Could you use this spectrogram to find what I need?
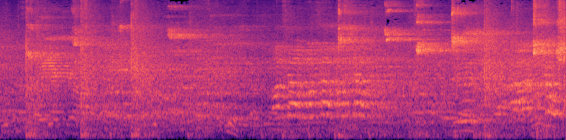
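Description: Young men call out in an echoing gym.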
